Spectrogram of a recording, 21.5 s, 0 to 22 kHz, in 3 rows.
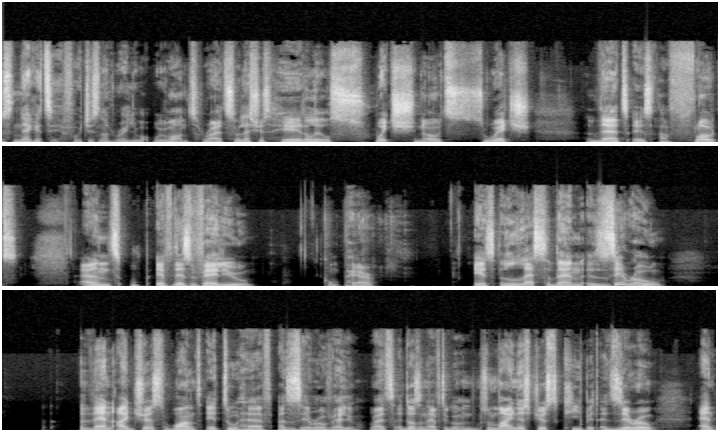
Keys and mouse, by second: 1.9 middle click, 2.4 click, 3.1 shift+a, 6.3 click, 7.3 shift+middle click, 8.5 click, 9.3-11.5 drag, 12.0 click, 13.9 click, 14.6 click, 15.8 middle click.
